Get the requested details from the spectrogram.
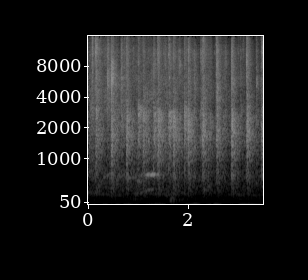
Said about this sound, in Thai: สุดยอดปรบมือค่ะ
